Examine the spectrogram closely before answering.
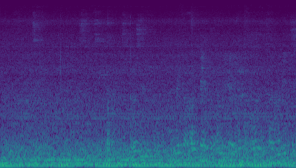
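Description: A boat engine rumbles low and steadily.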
